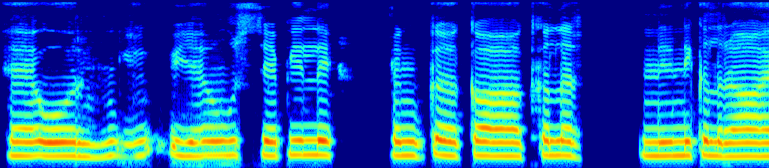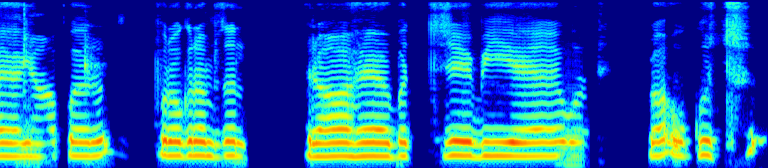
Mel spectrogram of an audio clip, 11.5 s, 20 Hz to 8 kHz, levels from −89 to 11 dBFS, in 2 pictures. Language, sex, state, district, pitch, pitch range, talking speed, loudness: Rajasthani, male, Rajasthan, Churu, 245 Hz, 240-250 Hz, 110 wpm, -16 LUFS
